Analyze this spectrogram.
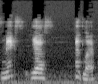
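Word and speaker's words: Mxyzptlk: worth their way installed knows how to pronounce his name they even think this can be a superman animated series it's mix yes hitler you gotta say it really fast make sense okay but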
